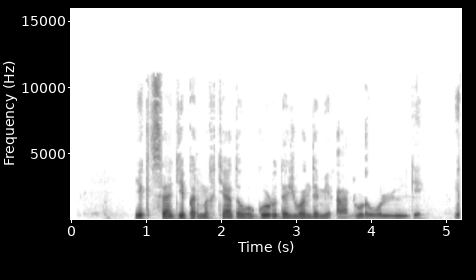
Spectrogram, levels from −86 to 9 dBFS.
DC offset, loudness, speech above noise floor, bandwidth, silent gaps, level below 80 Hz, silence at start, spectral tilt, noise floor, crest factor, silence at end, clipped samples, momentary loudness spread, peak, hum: under 0.1%; -27 LUFS; 40 dB; 11.5 kHz; none; -72 dBFS; 0.85 s; -6.5 dB/octave; -66 dBFS; 20 dB; 0 s; under 0.1%; 11 LU; -8 dBFS; none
